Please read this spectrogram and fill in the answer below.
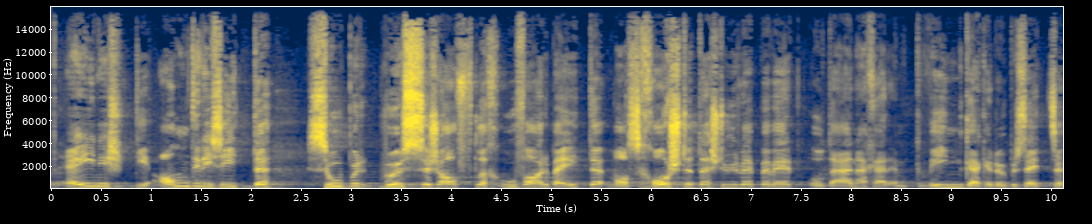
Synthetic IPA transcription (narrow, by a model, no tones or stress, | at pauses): tɛɪnɪʃd̥iʔɑnd̪əɾisit̪ːə | subəɾʋʏsəʃɑft̪ləχufɑːɾbɛɪt̪əʋɑːsχɔʃtət̚d̥̪æʃtyːɾvɛp̚b̥evɛrb̥ʊdæːnæχæːɾəmkʋɪnɡæɡənʏbəɾsɛt͡sə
